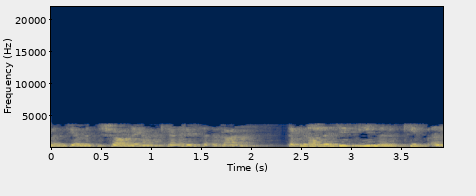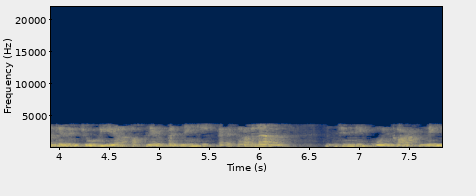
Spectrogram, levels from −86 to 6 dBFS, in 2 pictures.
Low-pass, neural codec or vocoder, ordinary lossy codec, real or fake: 3.6 kHz; vocoder, 24 kHz, 100 mel bands, Vocos; none; fake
